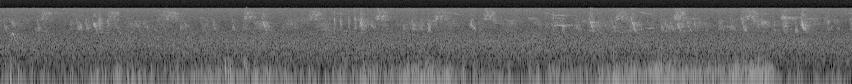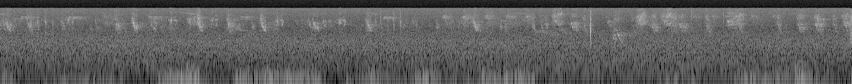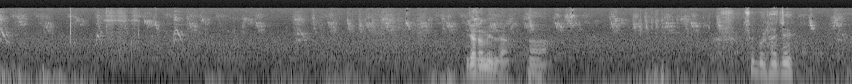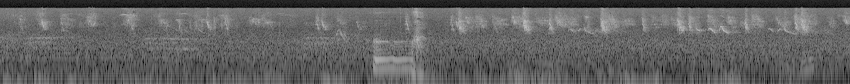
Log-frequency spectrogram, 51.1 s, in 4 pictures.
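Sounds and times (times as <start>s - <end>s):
wind buffeting microphone: 0.0s - 13.0s, 15.1s - 17.6s, 18.3s - 21.0s, 23.8s - 27.1s, 28.6s - 33.8s, 34.5s - 36.3s, 44.8s - 50.0s
small birds chirping: 0.0s - 51.0s.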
